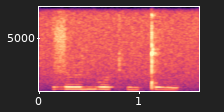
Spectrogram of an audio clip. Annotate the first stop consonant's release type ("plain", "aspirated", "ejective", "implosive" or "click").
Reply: aspirated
